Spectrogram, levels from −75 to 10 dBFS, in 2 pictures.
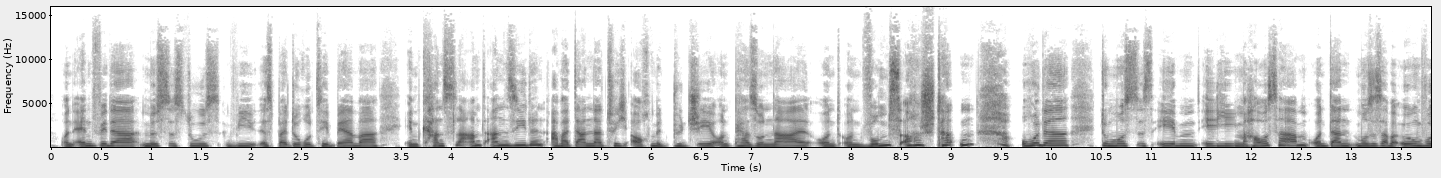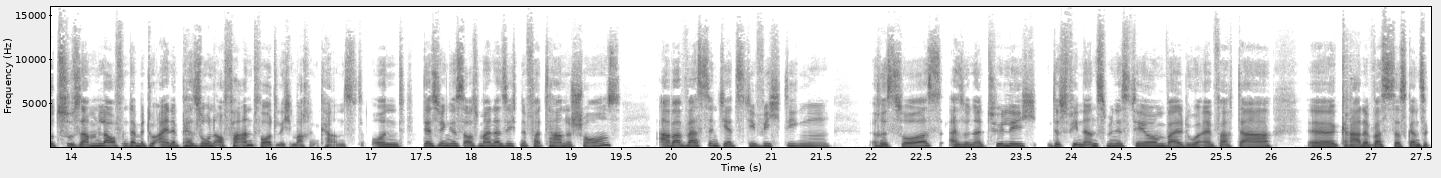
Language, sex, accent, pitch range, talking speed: German, female, German, 180-205 Hz, 170 wpm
